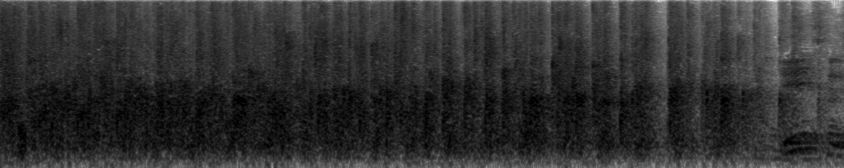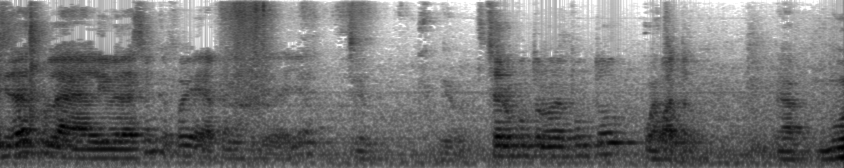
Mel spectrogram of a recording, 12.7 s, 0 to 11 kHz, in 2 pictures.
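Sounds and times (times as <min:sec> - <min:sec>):
crowd applauding: 0:00.0 - 0:06.6
speech: 0:06.6 - 0:12.6.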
